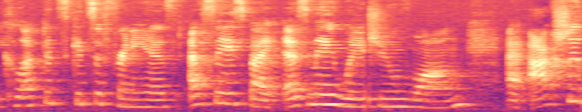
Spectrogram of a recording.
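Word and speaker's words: Esmé: Burnie has essays by Esme way June Wang I actually looked up the pronunciation of her name and I know that as me is how her first name is pronounced but the other ones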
